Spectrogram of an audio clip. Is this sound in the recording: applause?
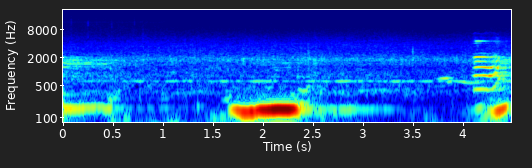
no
